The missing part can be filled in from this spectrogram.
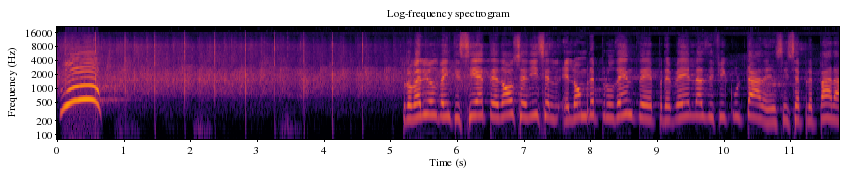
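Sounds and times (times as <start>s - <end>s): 
church audience applauding: 0.0s - 7.2s
speech: 5.2s - 11.7s.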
